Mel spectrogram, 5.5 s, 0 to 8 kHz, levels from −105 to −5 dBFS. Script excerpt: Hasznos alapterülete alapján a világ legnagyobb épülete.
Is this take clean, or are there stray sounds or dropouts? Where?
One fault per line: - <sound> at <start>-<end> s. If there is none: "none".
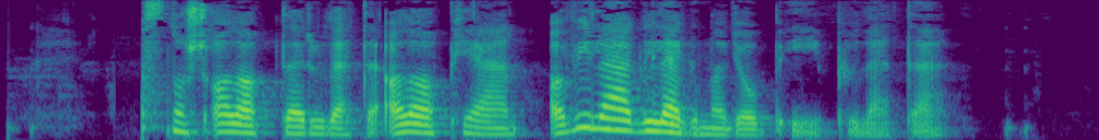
- dropout at 0.6-0.7 s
